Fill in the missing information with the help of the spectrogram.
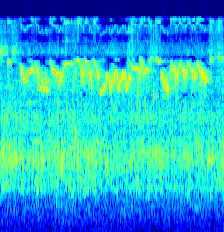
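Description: Collared bush robin giving thin, very high twittering notes that rise and fall almost without pause, over a steady rushing background hiss.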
